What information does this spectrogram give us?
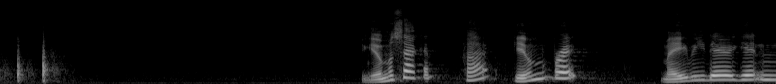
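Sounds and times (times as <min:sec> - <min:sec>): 
knocking on a door: 0:00.0 - 0:00.7
speech: 0:03.6 - 0:05.9, 0:06.6 - 0:07.7.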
